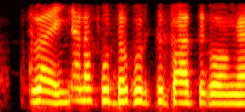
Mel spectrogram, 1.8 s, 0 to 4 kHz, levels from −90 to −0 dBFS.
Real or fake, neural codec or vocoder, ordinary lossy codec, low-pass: fake; codec, 24 kHz, 3.1 kbps, DualCodec; none; 3.6 kHz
